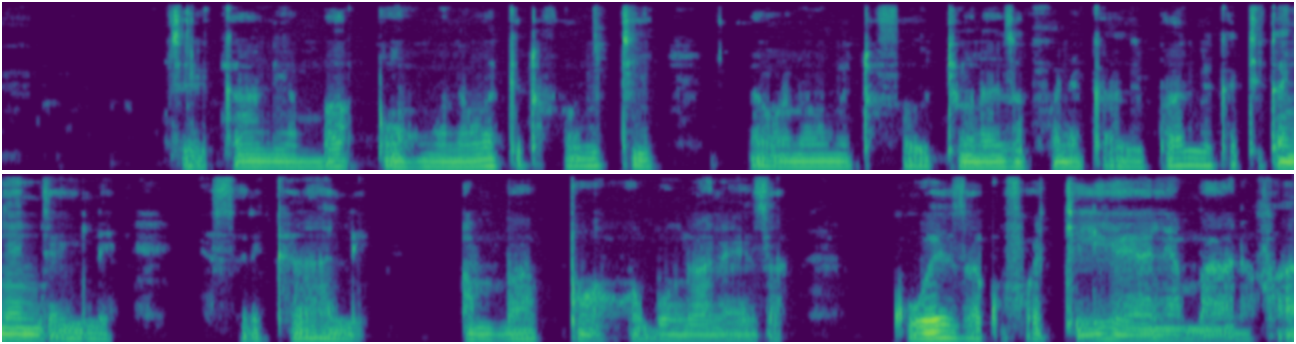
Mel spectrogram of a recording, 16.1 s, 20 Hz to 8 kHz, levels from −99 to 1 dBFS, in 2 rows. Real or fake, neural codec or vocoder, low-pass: real; none; 7.2 kHz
